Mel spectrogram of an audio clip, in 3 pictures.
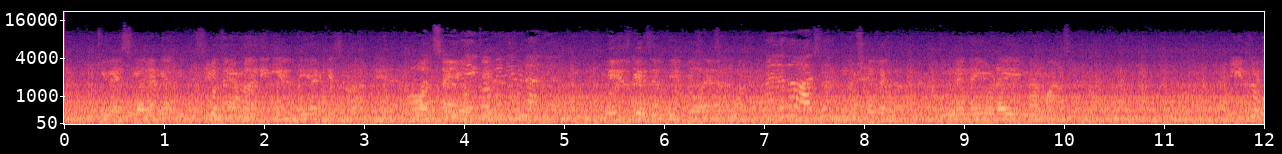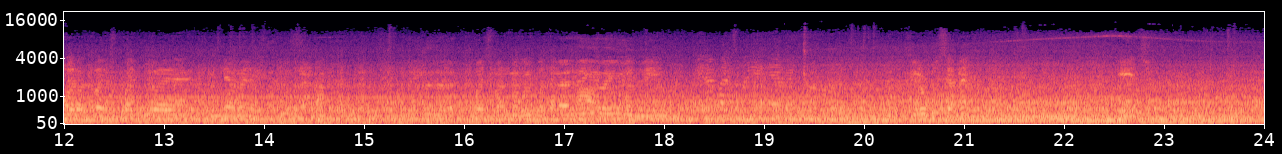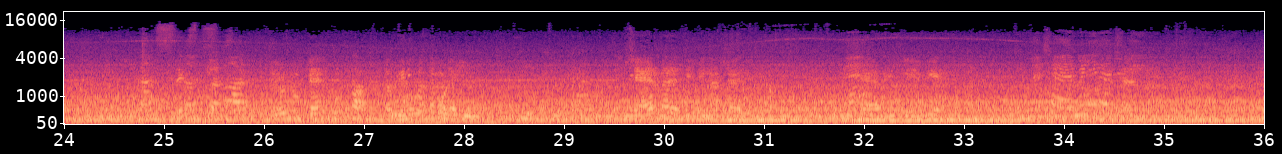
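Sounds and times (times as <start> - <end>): bus engine running: 0.0 - 36.0
people talking: 0.3 - 10.1, 11.6 - 14.7, 15.4 - 19.7, 20.4 - 21.3, 22.1 - 23.0, 24.7 - 34.9.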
